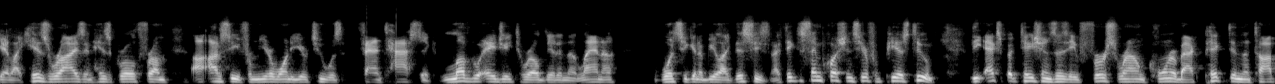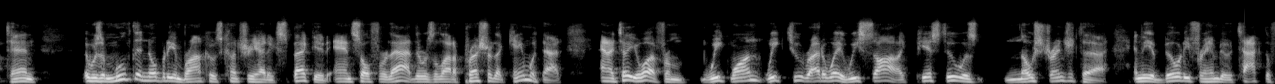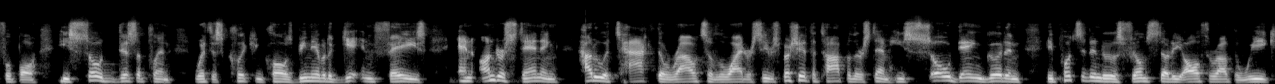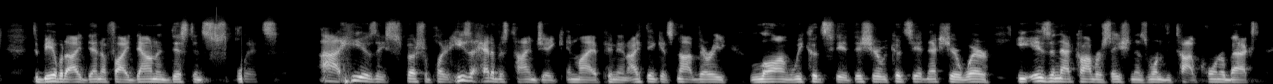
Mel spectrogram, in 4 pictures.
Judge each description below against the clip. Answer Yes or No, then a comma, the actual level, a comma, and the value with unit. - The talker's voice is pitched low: Yes, low, 130 Hz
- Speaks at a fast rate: Yes, fast, 245 wpm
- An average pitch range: Yes, average, 3.8 semitones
